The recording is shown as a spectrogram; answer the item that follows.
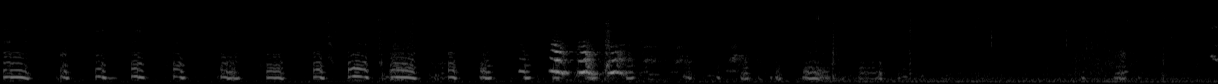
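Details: Collie puppies at sixteen days old, 3 June 2013, whimpering in a steady rhythm of about three short nasal cries per second, growing louder midway, then fading to scattered faint whimpers.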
